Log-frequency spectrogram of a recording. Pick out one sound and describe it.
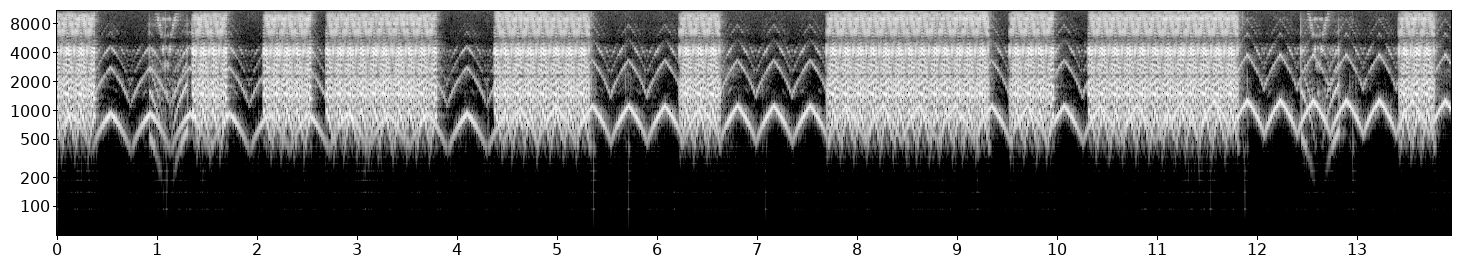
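An arcade game's siren wails in a steady loop.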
